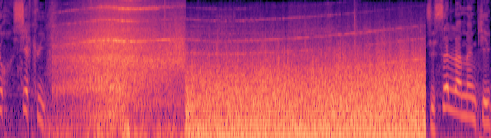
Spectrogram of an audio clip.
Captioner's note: electric motor sound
